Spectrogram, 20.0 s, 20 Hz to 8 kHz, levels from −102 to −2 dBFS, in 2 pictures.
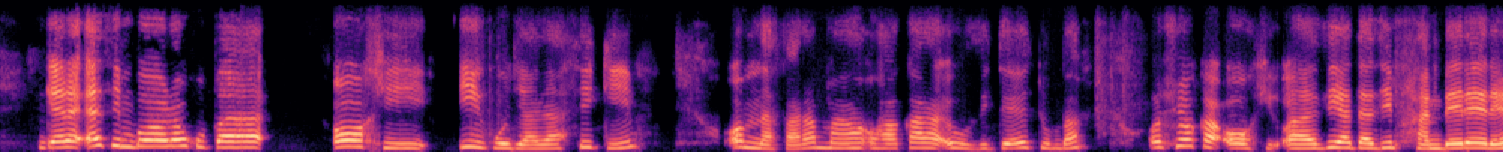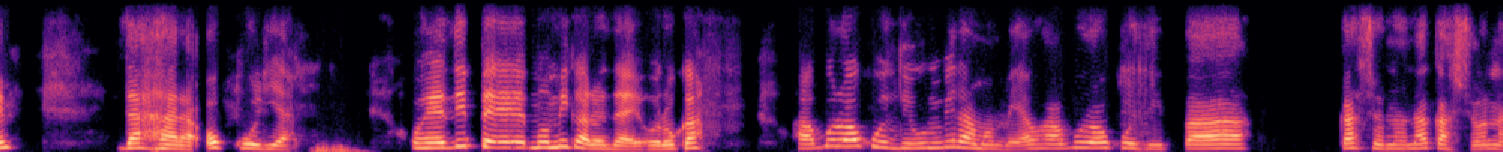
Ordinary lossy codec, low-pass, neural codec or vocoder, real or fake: Opus, 32 kbps; 7.2 kHz; vocoder, 22.05 kHz, 80 mel bands, Vocos; fake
